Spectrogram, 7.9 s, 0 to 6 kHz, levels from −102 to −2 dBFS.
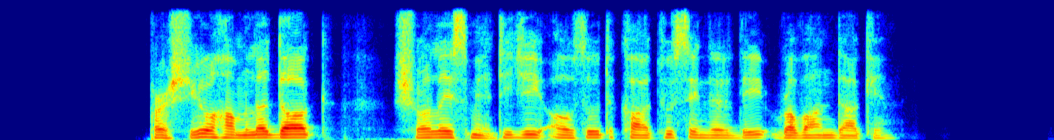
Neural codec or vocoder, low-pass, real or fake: codec, 16 kHz in and 24 kHz out, 0.4 kbps, LongCat-Audio-Codec, two codebook decoder; 5.4 kHz; fake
